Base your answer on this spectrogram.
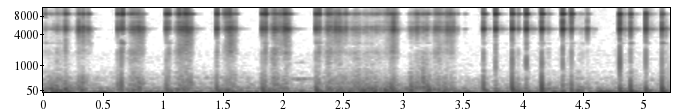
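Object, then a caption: Thick pressed-glass dish. A round, thick, clear pressed-glass dish is held edge-on while long nails tap and scratch its rim and feet. The result is a quick run of bright, clicky taps and brief scraping bursts, mostly high-pitched with very little low end. Each tap dies away almost instantly, leaving only a faint glassy tick.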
